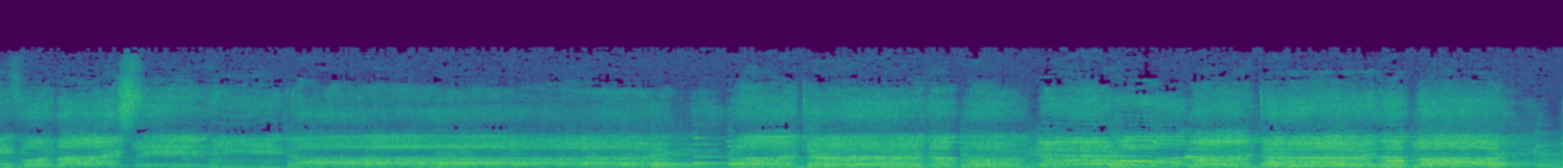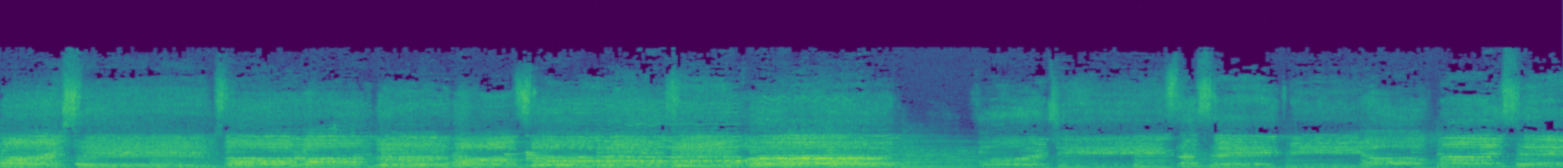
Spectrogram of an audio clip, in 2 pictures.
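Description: Mixed choir of men and women singing a southern gospel convention hymn in full harmony, with piano accompaniment.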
